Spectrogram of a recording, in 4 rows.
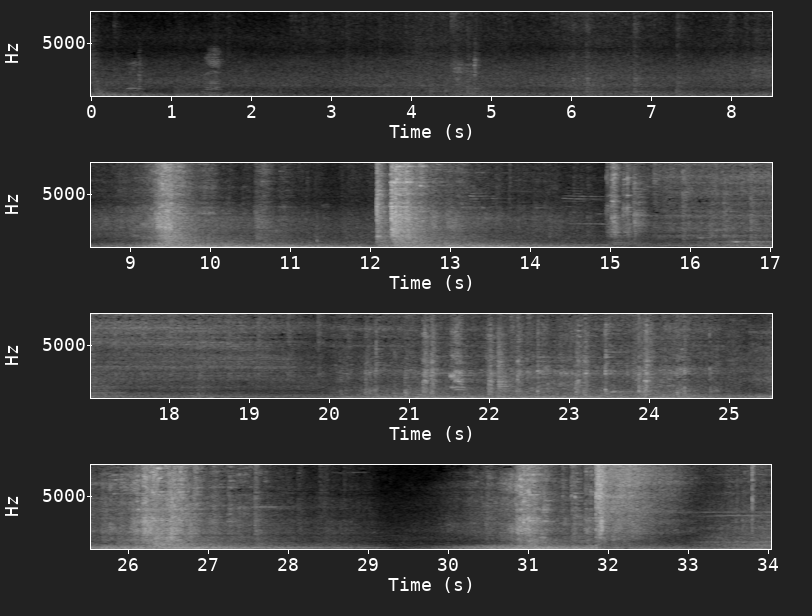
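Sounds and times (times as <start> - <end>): freight train rolling past: 0.0 - 34.0
wheels clicking over rail joints: 3.1 - 8.2, 10.2 - 29.2.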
